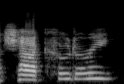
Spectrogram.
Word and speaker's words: charcuterie: Ah, a charcuterie?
